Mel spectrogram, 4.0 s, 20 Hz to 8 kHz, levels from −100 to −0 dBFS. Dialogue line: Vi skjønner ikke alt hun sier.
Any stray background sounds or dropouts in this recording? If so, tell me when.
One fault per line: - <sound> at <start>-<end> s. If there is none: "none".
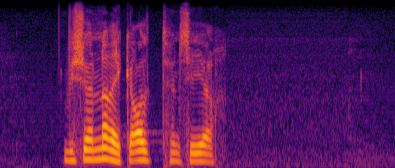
none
